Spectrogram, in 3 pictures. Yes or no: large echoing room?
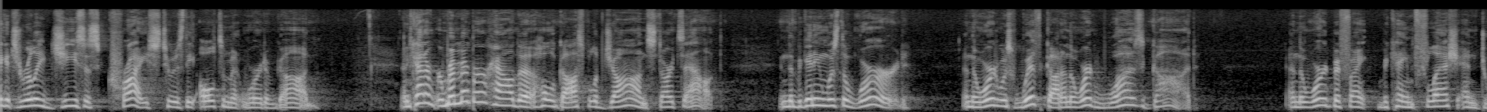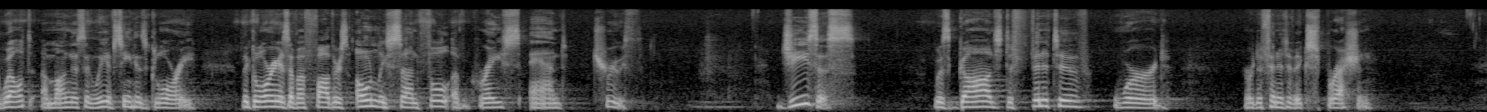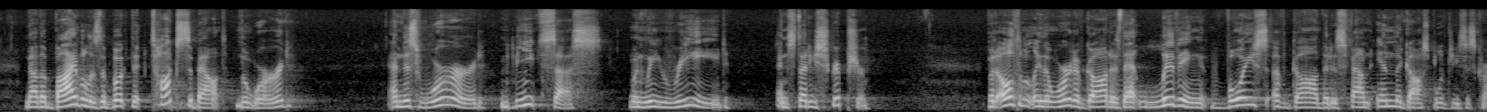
yes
